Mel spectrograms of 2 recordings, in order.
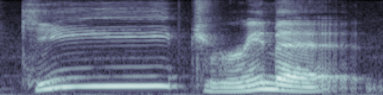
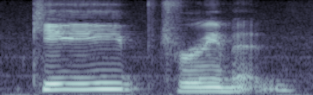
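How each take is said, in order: First: It is said in a happier, brighter tone. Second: It is said in a sad, subdued tone.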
